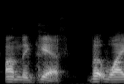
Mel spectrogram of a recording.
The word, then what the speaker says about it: GIF: that are like oh the Creator said is Je did they say it I think they did everybody that says that they say it like that and here's my philosophy that guy is totally trolling everybody that says that he's like oh yeah I call it gif yeah I think he's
